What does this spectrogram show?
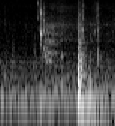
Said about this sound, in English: Lime on top really helps. So, let's give it a taste.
